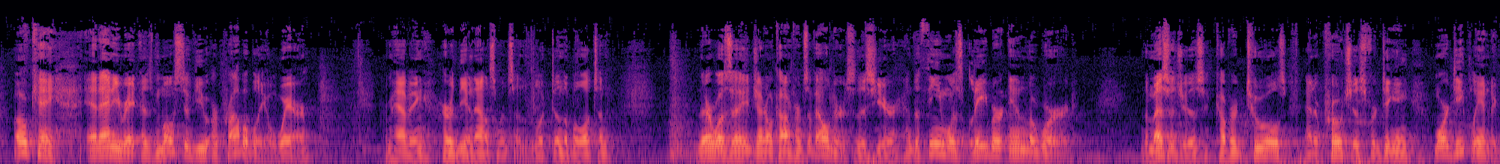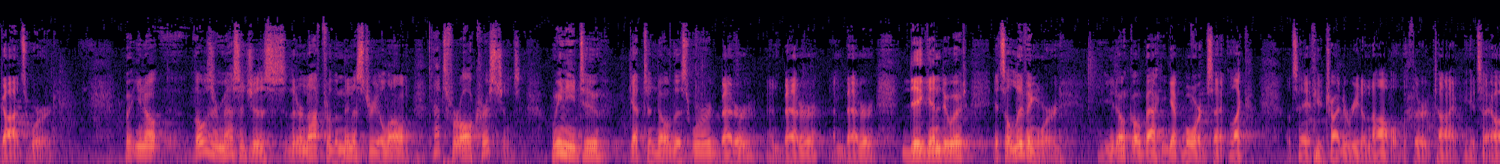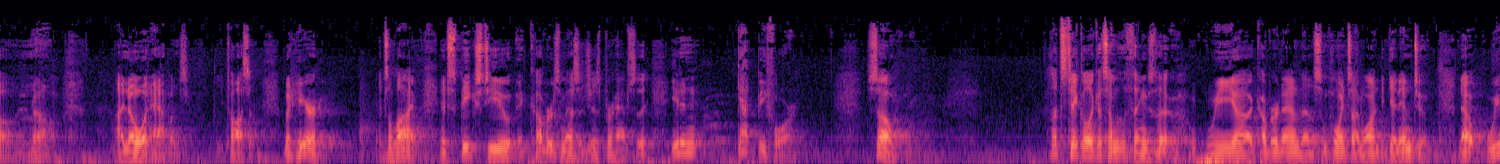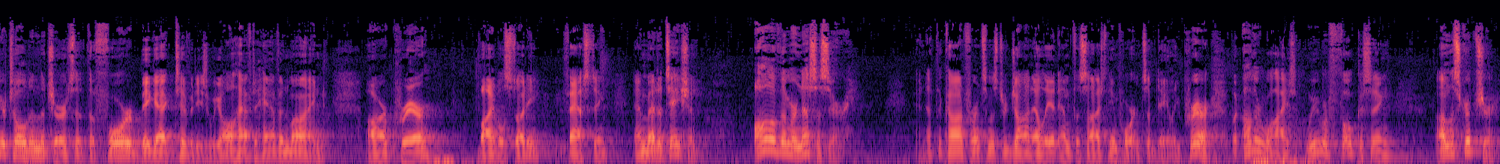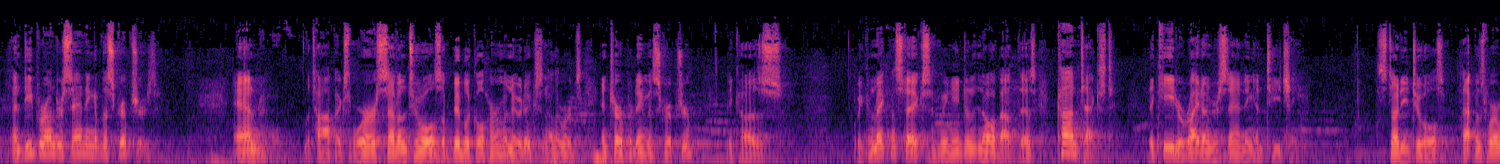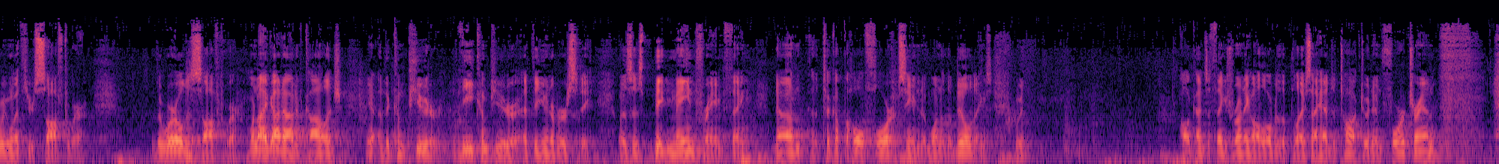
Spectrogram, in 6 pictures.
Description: This sermon summarizes the various topics presented at the conference, and exhorts all of us to apply these principles to our personal Bible study.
